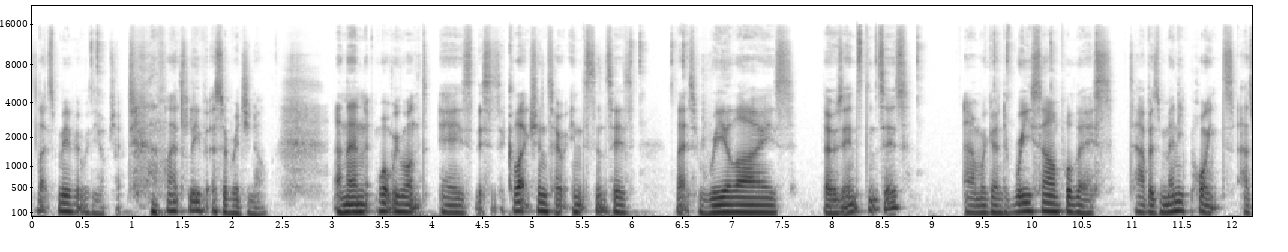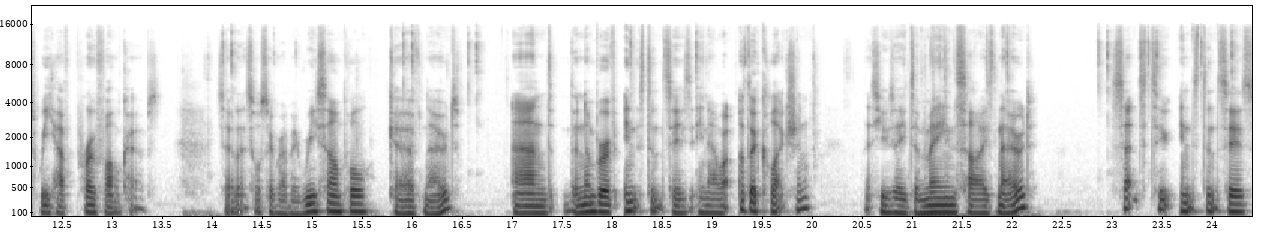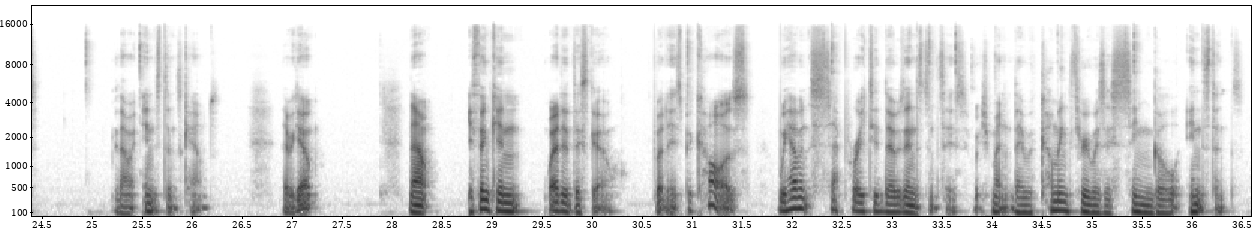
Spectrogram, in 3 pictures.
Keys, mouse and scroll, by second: 0.8 shift+middle drag, 2.3 middle click, 3.1 middle click, 3.5 shift+a, 5.5 shift+a, 8.4 g, 10.0 click, 12.9 middle click, 13.6 shift+a, 16.1 g, 18.0-22.7 drag, 23.2-24.0 drag, 24.7-25.3 drag, 30.1 middle click, 30.8 click, 32.1 click, 33.2 drag, 33.7 g.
